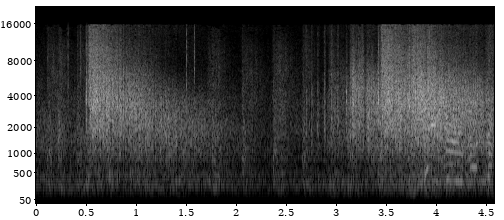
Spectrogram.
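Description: Battlefield gunfire in the real-time strategy game World in Conflict: sharp cracks and bursts come in uneven clusters over a steady roar of combat, loud and close throughout.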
